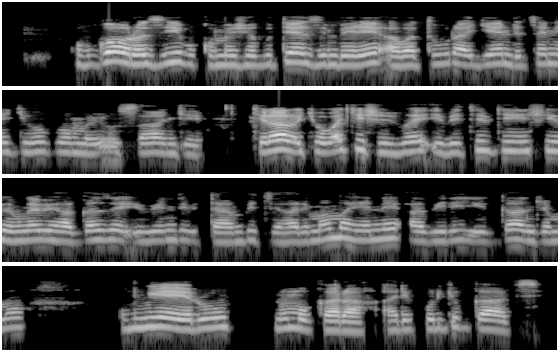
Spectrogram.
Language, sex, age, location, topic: Kinyarwanda, female, 18-24, Huye, agriculture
